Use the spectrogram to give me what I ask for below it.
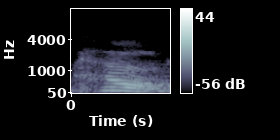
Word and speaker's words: hal: Sinu hal, it's pronounced with like a U instead of an A.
